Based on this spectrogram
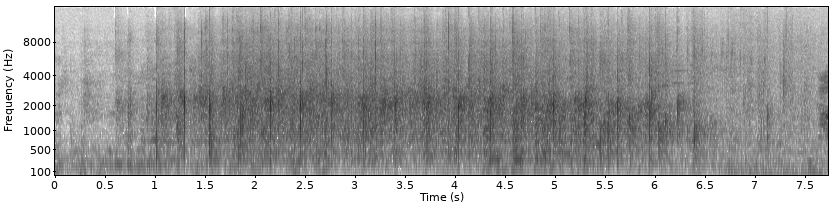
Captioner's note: applause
